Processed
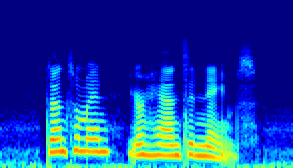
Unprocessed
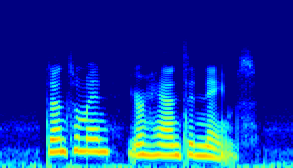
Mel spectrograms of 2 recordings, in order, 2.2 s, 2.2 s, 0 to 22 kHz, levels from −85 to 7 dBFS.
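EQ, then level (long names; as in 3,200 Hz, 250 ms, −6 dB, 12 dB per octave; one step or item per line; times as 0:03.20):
notch filter 3,400 Hz, Q 7.4
+4.5 dB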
